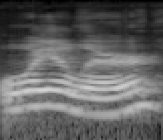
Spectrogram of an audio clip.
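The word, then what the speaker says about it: Euler: with it o your Oiler that's how you say it Oilers it became Oilers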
